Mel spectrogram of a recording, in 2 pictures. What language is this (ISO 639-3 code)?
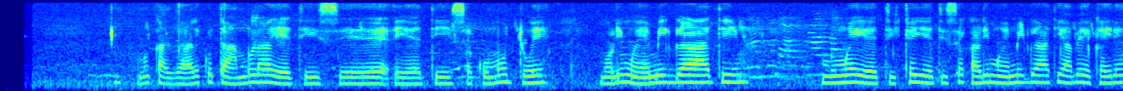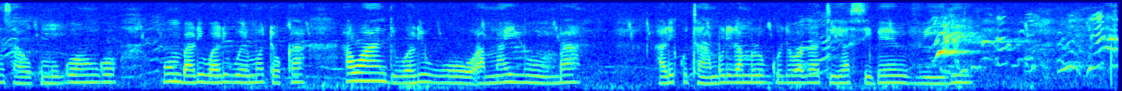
xog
